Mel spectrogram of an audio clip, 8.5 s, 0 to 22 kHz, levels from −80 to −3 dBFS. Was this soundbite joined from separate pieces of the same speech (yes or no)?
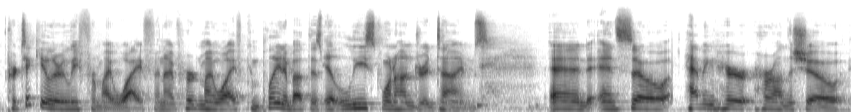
yes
